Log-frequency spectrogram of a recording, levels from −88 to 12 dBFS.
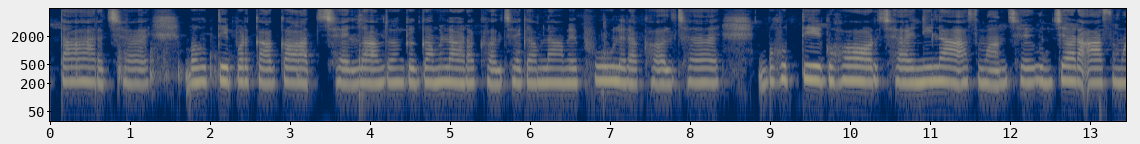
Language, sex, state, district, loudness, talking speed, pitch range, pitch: Maithili, female, Bihar, Samastipur, -31 LUFS, 115 wpm, 210-225 Hz, 215 Hz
